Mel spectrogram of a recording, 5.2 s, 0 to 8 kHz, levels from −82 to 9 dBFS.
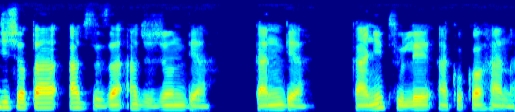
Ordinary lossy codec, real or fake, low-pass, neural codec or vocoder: none; real; 7.2 kHz; none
